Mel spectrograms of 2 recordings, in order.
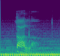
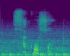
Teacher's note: the last vowel of the first word drops. Τα άλλα turns into τ' άλλα.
